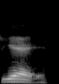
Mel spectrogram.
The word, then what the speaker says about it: Yea: um okay they're in yay Victoria it's pronounced yay cool deal and then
